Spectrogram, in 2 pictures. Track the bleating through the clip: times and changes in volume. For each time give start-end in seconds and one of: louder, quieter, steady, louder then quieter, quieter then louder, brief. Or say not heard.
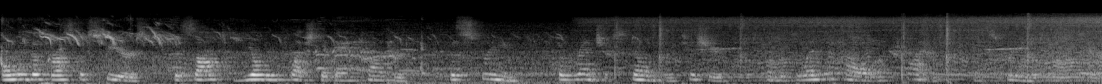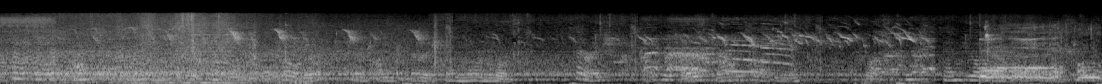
not heard.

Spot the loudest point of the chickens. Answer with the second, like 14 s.
21 s.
